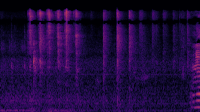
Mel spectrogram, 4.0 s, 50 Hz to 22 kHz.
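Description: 44-inch Hunter ceiling fan running at speed, its motor giving a low steady hum that fades away about a second and a half in, with a scatter of light clicks and ticks.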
